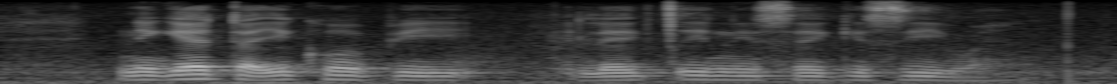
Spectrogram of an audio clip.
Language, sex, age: Swati, male, 23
